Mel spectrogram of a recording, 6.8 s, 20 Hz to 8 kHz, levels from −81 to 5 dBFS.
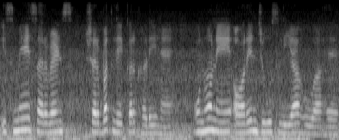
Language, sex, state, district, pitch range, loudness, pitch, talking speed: Hindi, male, Punjab, Fazilka, 180-215 Hz, -16 LUFS, 205 Hz, 105 wpm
